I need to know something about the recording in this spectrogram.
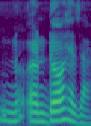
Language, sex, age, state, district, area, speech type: Assamese, female, 30-45, Assam, Dhemaji, rural, spontaneous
